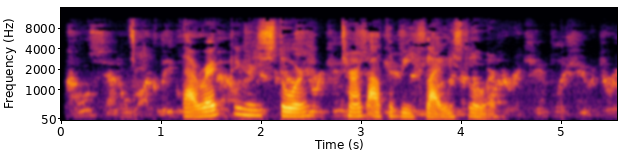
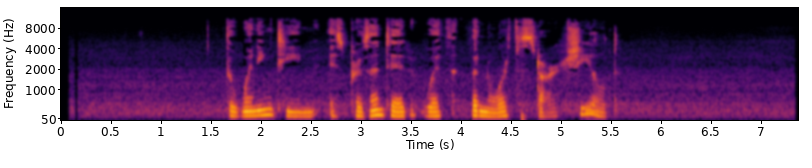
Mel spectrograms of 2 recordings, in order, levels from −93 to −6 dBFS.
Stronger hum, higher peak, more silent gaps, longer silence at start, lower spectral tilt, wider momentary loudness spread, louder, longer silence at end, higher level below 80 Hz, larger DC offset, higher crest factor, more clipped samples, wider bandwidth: neither; first, 0 dBFS vs -8 dBFS; neither; second, 0.05 s vs 1.65 s; about the same, -3.5 dB/octave vs -4.5 dB/octave; first, 21 LU vs 8 LU; first, -19 LUFS vs -27 LUFS; second, 0 s vs 1.8 s; first, -58 dBFS vs -66 dBFS; neither; about the same, 20 dB vs 22 dB; neither; about the same, 11.5 kHz vs 11.5 kHz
